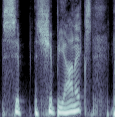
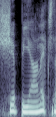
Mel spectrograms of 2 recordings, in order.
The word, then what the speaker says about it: Scipionyx: S-C-I-P-I-O-N-Y-X, Scipionyx, pronounced Scipionyx, not Scipionyx.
